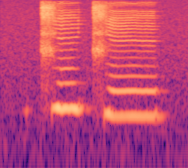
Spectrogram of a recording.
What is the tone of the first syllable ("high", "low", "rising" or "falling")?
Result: high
